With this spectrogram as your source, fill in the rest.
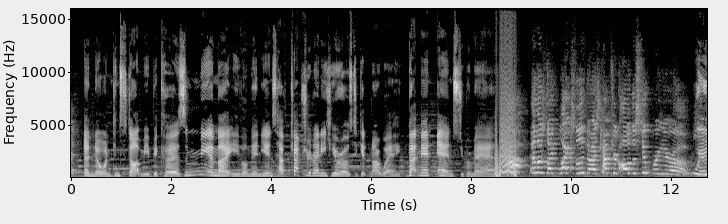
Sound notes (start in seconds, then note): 8.4 record scratching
